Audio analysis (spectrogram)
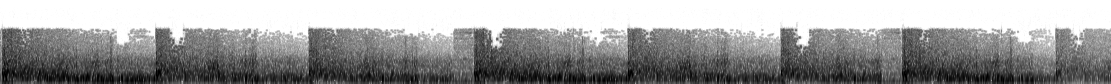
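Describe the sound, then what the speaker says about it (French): Fireworks launched by artist Cai Guo-Qiang burst in a steady, dense barrage of loud crackling booms, one volley running into the next with brief dips between, and no voices. "les feux d'artifice que Tsai Guo-chiang avait lancés étaient tous les mêmes"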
